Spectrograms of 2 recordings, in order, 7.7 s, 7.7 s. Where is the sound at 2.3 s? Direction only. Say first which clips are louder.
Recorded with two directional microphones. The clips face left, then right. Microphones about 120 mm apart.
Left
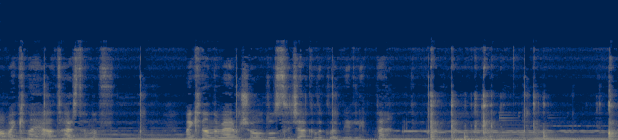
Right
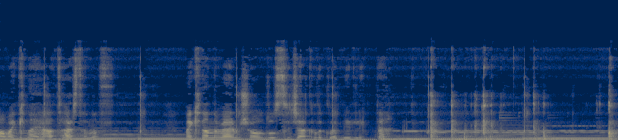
Right 2 dB; 25° right (ahead or behind).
